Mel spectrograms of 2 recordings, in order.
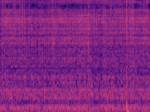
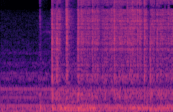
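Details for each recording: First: Flux-core welding by a first-time learner using small circular motions: steady, even hiss and crackle like frying bacon, no pops or stutters; normal flux-core arc producing a good-looking weld. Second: Flux-core MIG welding by a first-time learner: short crackling arc bursts that keep cutting out instead of a steady sizzle, wire sticking to the work because the gun tip is held too close; fix is backing off for a small gap.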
